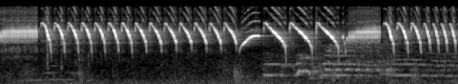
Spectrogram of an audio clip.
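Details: Waterslager canary singing loud, repeated downward-swooping whistled notes at a brisk rate, with a few lower notes in the middle, then a short buzz and more swoops.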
